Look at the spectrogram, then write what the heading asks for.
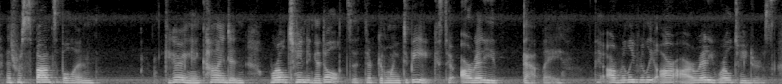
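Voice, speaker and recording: A woman in her forties, a home vlogger chatting casually, rambling and heartfelt and teary, often dropping to a soft near-whisper. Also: medium pitch, gravelly, a little hiss or hum. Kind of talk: casual chat.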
